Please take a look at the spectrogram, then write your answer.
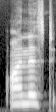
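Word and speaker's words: honest: देख सकते हैं आप, एच के बाद से ओ आ रहा है जिस भी वर्ड में, उसमें हम एच का प्रोनाउंसिएशन नहीं करेंगे। जैसा कि रूल में स्पष्ट लिखा हुआ, एच के बाद ओ आए तो एच साइलेंट होता है।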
